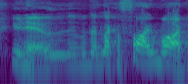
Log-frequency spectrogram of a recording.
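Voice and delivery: cultured British speech. Shown as a demonstration. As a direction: overplay a refined British accent. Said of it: "I could talk cultured".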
